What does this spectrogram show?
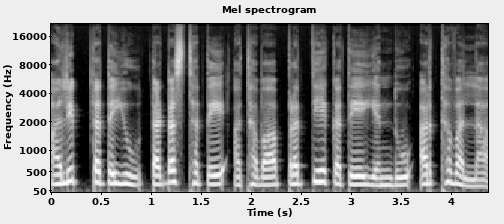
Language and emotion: Kannada, neutral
